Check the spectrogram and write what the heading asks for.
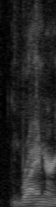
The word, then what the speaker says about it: Reiner: Reiner, yeah.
